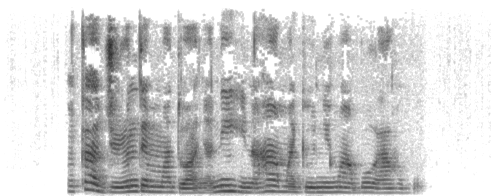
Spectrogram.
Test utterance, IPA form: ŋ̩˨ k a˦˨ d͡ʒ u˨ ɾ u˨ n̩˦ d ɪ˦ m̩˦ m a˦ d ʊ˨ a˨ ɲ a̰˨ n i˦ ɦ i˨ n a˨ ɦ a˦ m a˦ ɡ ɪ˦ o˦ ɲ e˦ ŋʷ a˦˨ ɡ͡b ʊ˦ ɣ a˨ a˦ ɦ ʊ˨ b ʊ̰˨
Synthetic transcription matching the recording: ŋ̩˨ k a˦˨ d͡ʒ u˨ ɾ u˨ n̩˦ d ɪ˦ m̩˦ m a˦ d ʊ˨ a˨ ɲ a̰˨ n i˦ ɦ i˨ n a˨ ɦ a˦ m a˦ ɡ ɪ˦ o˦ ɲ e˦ ŋʷ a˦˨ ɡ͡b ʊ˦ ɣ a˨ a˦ ɦ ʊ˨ b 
